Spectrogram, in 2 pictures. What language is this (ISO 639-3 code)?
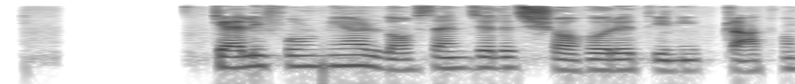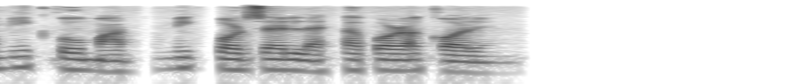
ben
